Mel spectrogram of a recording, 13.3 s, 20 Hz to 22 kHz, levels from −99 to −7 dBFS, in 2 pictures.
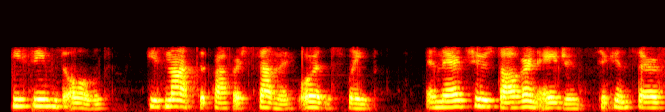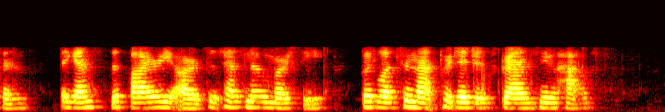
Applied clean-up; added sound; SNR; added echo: neural mask model DeepFilterNet 3.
